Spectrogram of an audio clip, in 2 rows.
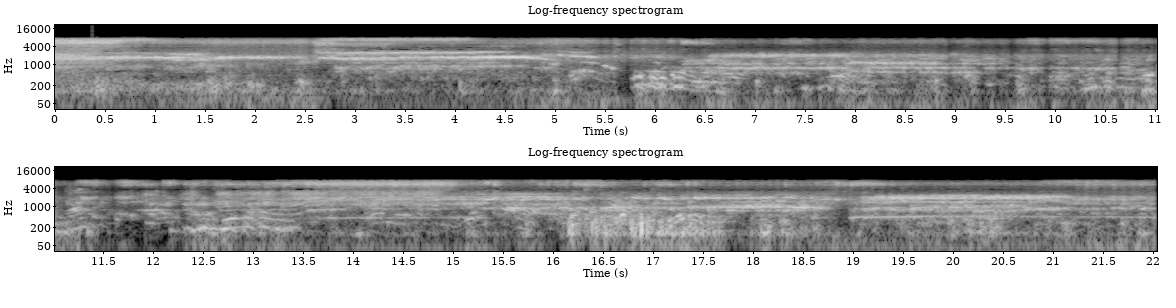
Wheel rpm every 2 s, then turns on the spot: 220, 220, 190, 80, 70, 70, 70, 110, 110, 110, 110.
none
